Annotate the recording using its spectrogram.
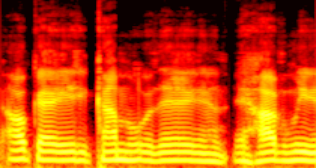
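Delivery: ordinary delivery, nothing marked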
